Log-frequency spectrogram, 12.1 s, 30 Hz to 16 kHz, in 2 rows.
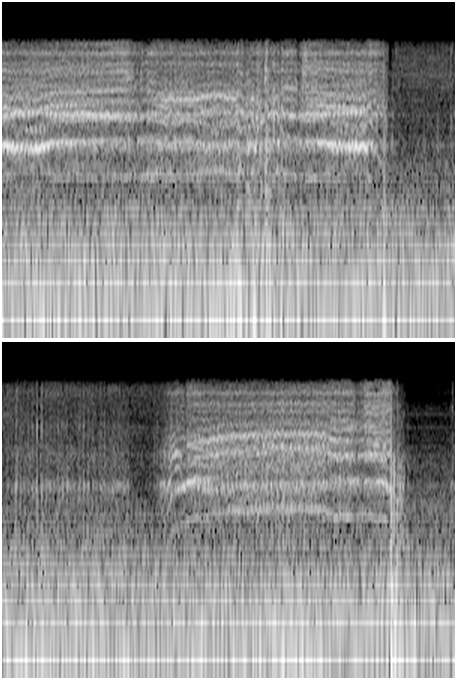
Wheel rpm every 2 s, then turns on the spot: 160, 160, 70, 20, 130, 110.
4-6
